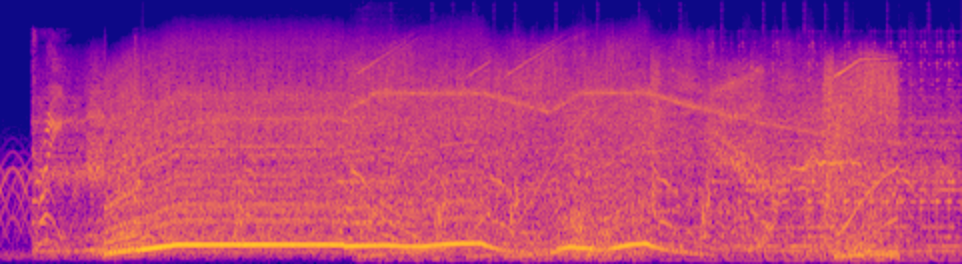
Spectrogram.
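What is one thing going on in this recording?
A truck engine revs and roars, rising and falling in pitch.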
